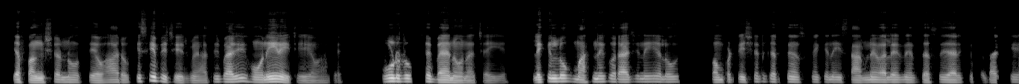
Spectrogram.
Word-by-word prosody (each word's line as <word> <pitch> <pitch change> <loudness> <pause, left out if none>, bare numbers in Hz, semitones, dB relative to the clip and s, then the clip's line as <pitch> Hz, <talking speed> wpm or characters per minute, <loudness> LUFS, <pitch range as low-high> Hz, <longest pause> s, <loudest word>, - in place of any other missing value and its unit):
या - - +4
फंक्शन 100 +3 +1
हो - - -3
या - - -5
त्यौहार 105 +2 -3
हो 105 - -5
किसी 150 +5 +4
भी 135 -6 0
चीज़ 90 -5 -4
में 95 -2 -6
आतिशबाज़ी 125 +7 +1
होनी 115 +3 +7
नहीं 120 -6 +7
चाहिए 90 0 -10
वहाँ 90 +1 -13
पे, - - -22
पूर्ण 145 +2 +2
रूप 140 -1 +1
से 140 - +2
बैन 105 -4 +4
होना 90 -1 -1
चाहिए। 90 +1 -14 0.3
लेक़िन 110 +6 +5
लोग 140 -2 +3
मानने 120 +4 +1
को 130 0 -4
राज़ी 115 +1 0
नहीं 130 0 -4
हैं 130 - -2
लोग 120 0 -5 0.3
कॉम्पिटिशन 115 +3 -5
करते 125 -1 -6
हैं 120 - +1
उसमें 115 +1 -11
कि 115 - -10
नहीं 115 -1 -3
सामने 105 +1 -3
वाले 110 0 -1
ने 110 0 -5
10,000 105 +1 -3
के - - -20
पटाखे 100 +3 -10
110 Hz, 245 wpm, -23 LUFS, 100-125 Hz, 0.3 s, होनी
